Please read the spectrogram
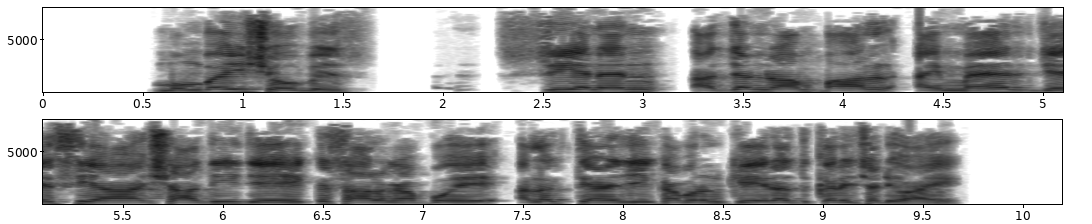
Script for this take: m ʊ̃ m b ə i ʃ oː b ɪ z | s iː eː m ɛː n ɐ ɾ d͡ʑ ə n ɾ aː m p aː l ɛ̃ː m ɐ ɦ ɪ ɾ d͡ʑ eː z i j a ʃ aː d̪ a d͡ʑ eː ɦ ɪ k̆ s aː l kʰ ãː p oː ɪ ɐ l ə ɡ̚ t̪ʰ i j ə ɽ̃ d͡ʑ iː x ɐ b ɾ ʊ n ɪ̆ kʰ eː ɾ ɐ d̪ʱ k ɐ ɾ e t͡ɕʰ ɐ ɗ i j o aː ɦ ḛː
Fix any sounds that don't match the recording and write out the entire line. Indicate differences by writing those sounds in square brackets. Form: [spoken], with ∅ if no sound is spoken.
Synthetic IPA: m ʊ̃ m b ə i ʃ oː b ɪ z | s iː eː [n] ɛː n ɐ ɾ d͡ʑ ə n ɾ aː m p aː l ɛ̃ː m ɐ ɦ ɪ ɾ d͡ʑ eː [s] i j a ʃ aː d̪ [i] d͡ʑ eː ɦ ɪ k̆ s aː l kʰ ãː p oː ɪ ɐ l ə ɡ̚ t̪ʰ i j ə ɽ̃ d͡ʑ iː x ɐ b ɾ ʊ n ɪ̆ kʰ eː ɾ ɐ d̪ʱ k ɐ ɾ e t͡ɕʰ ɐ ɗ i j o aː ɦ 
